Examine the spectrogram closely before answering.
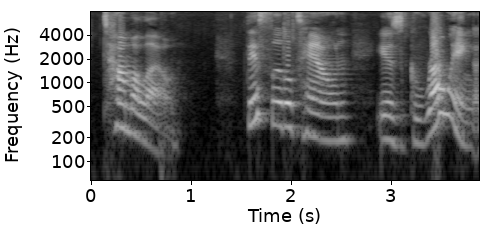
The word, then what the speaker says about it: Tumalo: kinds of things but think of tums like tums for your tummy that's how you say it tomolo this little town is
